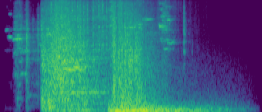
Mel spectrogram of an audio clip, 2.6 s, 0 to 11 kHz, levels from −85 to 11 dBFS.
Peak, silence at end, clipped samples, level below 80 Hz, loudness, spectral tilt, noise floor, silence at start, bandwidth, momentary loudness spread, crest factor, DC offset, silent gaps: 0 dBFS; 0.35 s; 2%; -12 dBFS; -7 LUFS; -3.5 dB/octave; -32 dBFS; 0.1 s; 11 kHz; 16 LU; 8 dB; under 0.1%; none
